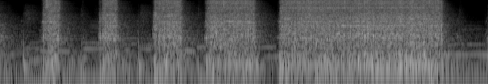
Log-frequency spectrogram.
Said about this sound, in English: We're just gonna put her on the impact here and tighten her up.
